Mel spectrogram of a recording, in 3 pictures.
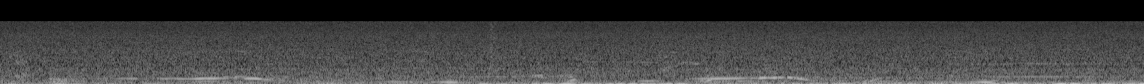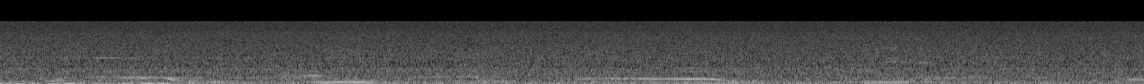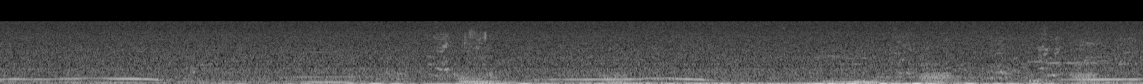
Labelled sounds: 12.4	12.6	humpback whale, 1.2 to 1.3 kHz

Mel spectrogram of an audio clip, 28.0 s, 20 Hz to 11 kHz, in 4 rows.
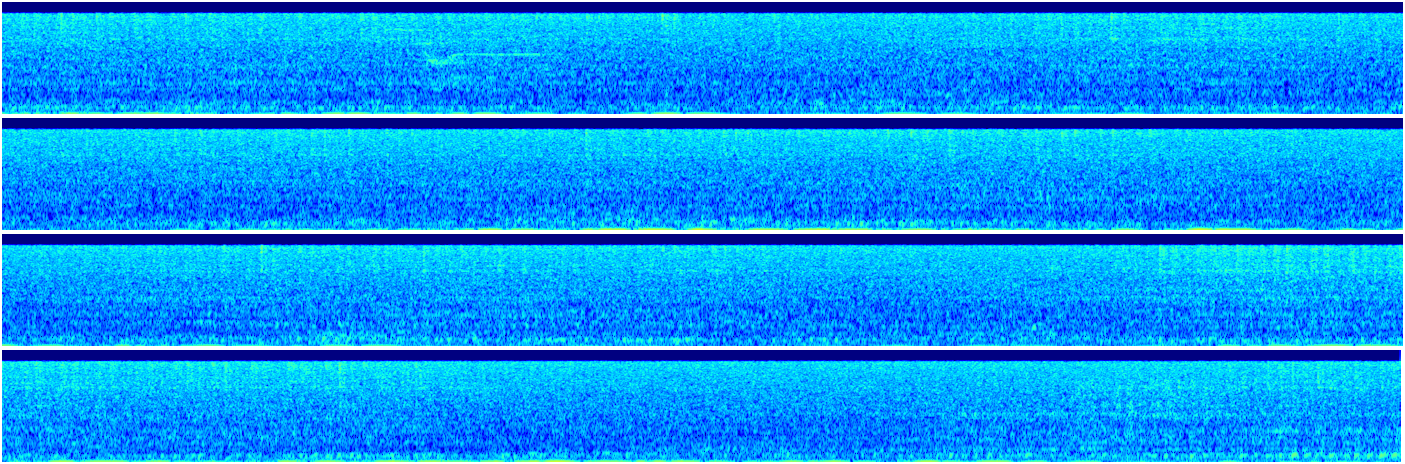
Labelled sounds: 2.1	2.7	killer whale, northern resident, G clan, call N23i, 1.7 to 2.3 kHz

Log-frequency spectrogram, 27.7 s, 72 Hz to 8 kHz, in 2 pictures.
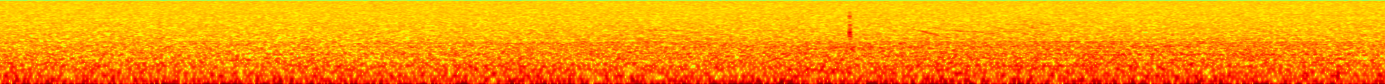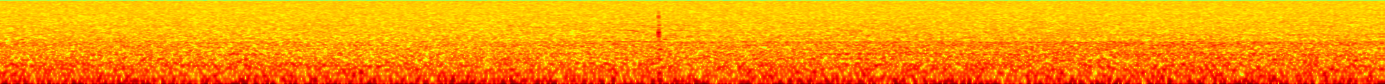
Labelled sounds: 20.1	20.3	killer whale, Bigg's (transient), 1.3 to 1.5 kHz

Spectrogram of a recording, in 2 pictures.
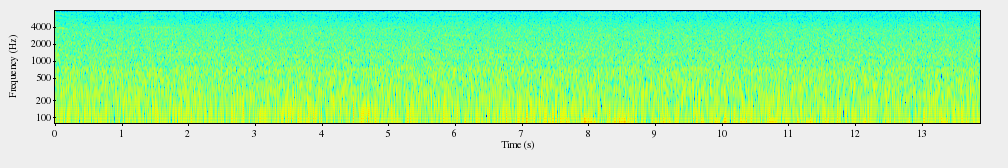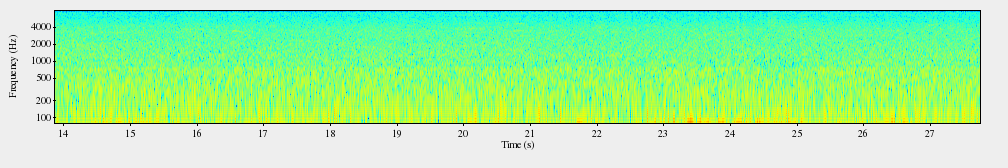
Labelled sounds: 0.0	0.3	Pacific white-sided dolphin, 3.7 to 4.0 kHz
19.9	20.1	Pacific white-sided dolphin, 6.6 to 6.7 kHz

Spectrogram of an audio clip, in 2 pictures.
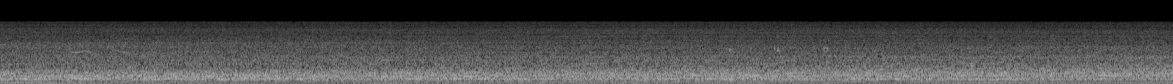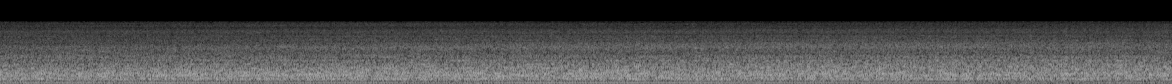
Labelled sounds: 0.6	1.6	killer whale, Bigg's (transient), 0.79 to 2.4 kHz

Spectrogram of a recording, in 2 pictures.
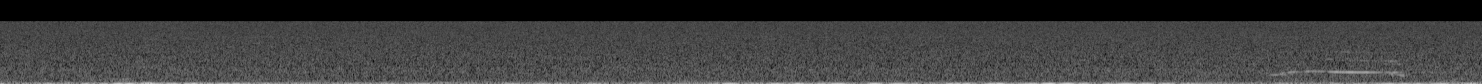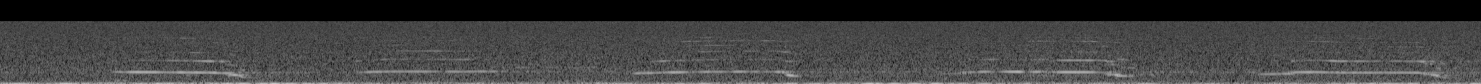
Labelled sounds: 16.5	17.1	humpback whale, 1.0 to 1.2 kHz
18.8	19.3	humpback whale, 1.8 to 1.9 kHz
21.6	22.1	humpback whale, 1.7 to 3.0 kHz
25.3	25.8	humpback whale, 1.1 to 1.2 kHz
27.9	28.5	humpback whale, 1.0 to 2.9 kHz
29.0	29.2	humpback whale, 0.93 to 1.1 kHz

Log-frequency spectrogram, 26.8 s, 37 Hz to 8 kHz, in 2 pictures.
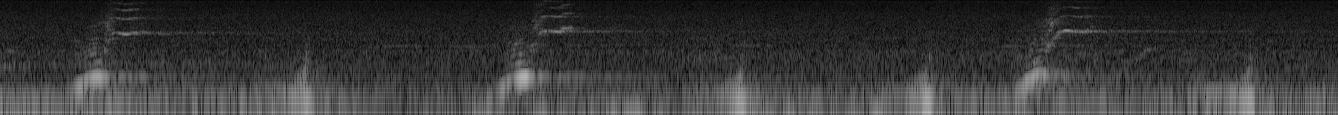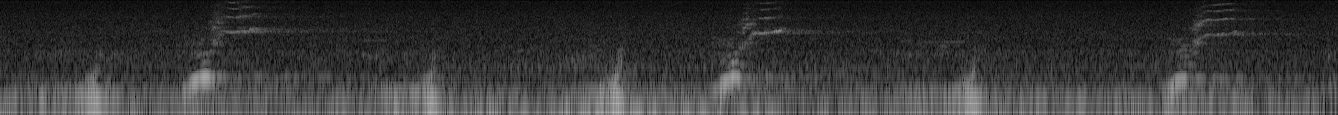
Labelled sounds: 1.1	1.6	humpback whale, 1.5 to 7.0 kHz
3.8	4.1	humpback whale, 0.86 to 0.96 kHz
5.4	5.8	humpback whale, 1.5 to 5.9 kHz
10.5	11.1	humpback whale, 1.2 to 5.7 kHz
15.6	16.2	humpback whale, 1.5 to 7.2 kHz
17.0	17.3	humpback whale, 1.15 to 1.25 kHz
20.9	21.3	humpback whale, 1.3 to 7.0 kHz
25.1	25.9	humpback whale, 0.90 to 6.7 kHz

